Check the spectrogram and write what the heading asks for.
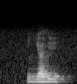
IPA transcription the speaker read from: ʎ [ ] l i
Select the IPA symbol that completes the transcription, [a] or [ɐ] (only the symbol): ɐ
